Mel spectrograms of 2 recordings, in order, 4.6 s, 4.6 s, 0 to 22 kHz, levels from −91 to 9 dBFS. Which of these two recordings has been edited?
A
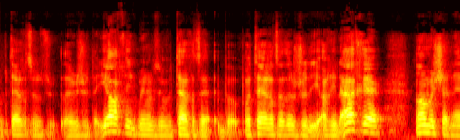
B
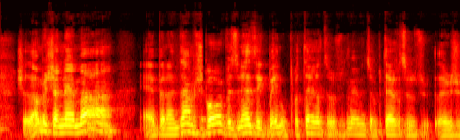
B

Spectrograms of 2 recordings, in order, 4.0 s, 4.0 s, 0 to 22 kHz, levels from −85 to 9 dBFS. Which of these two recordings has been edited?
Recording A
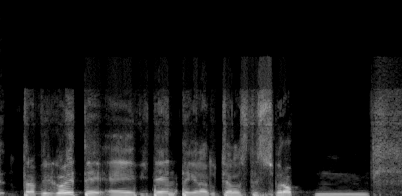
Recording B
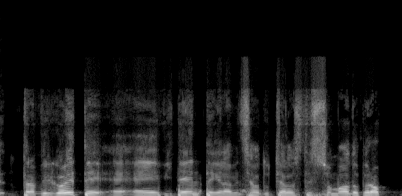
A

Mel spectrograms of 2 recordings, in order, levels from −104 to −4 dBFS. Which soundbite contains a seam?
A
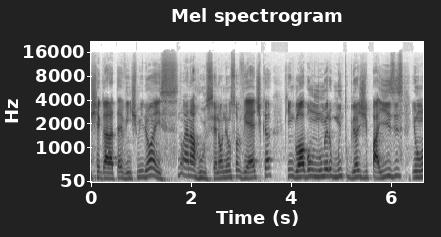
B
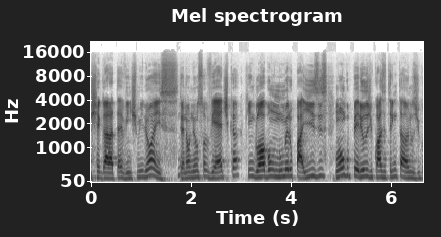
B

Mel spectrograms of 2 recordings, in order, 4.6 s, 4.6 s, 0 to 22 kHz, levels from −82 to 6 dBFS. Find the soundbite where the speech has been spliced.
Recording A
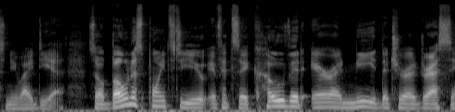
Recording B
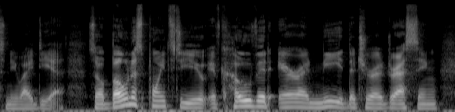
B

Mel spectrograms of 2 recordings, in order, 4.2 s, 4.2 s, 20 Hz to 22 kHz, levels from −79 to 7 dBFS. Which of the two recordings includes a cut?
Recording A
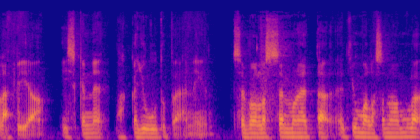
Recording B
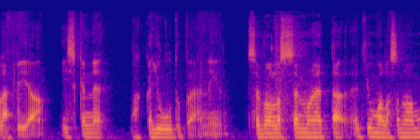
A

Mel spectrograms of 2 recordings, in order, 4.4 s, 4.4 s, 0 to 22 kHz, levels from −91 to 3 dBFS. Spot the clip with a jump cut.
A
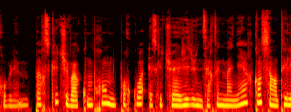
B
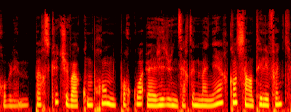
B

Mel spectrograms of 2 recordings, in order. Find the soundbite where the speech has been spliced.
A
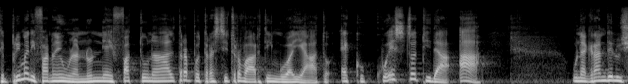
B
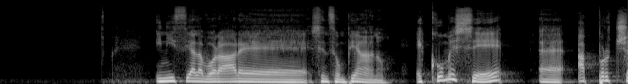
B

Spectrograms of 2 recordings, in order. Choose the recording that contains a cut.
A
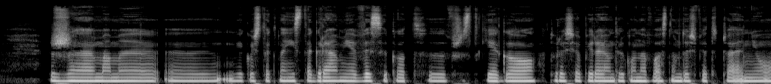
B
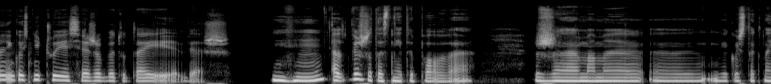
A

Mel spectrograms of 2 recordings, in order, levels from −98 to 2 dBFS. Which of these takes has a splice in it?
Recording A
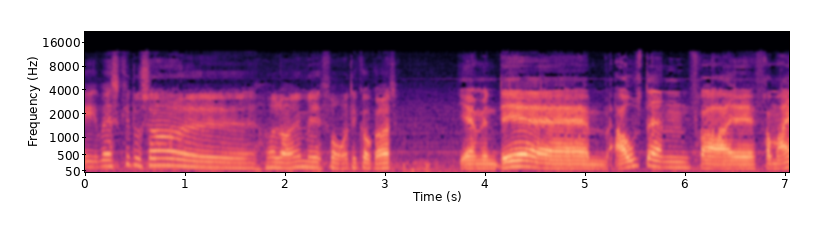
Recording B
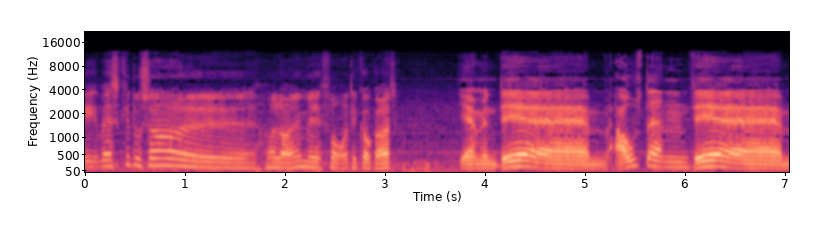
B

